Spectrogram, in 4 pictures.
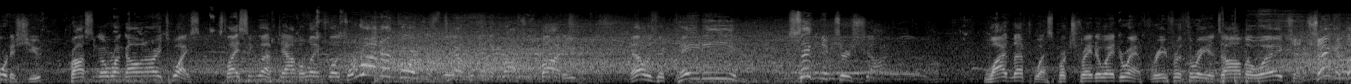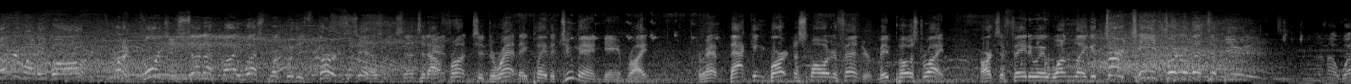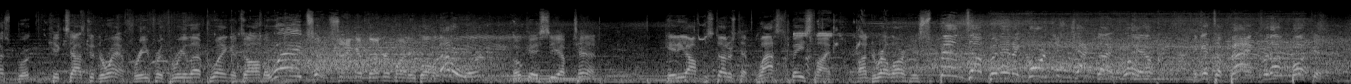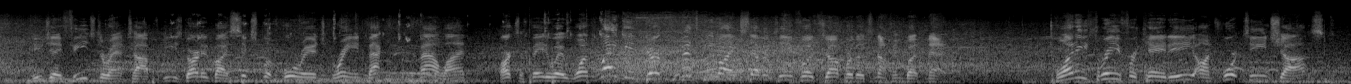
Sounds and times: Speech: 0:00.0 - 0:09.0, 0:09.8 - 0:33.0, 0:33.7 - 0:50.0, 0:51.1 - 0:53.8
Music: 0:31.8 - 0:34.1.

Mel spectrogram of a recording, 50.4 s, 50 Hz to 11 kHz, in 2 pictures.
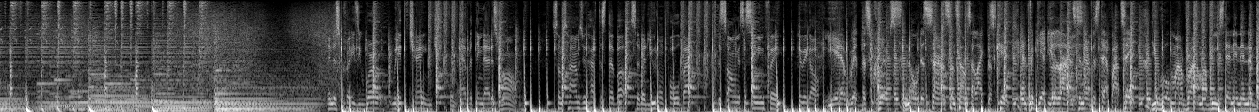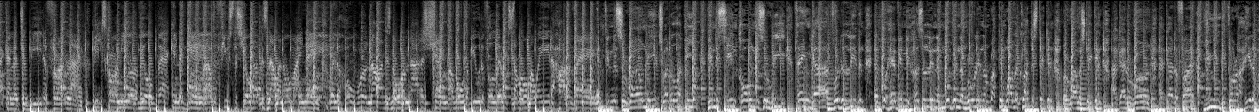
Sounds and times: Hip hop music: 0:00.0 - 0:50.3.

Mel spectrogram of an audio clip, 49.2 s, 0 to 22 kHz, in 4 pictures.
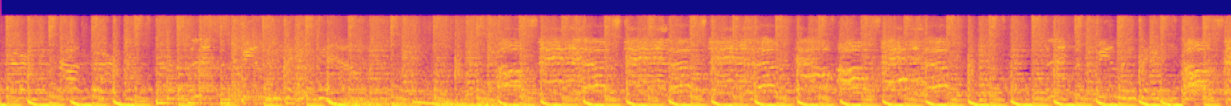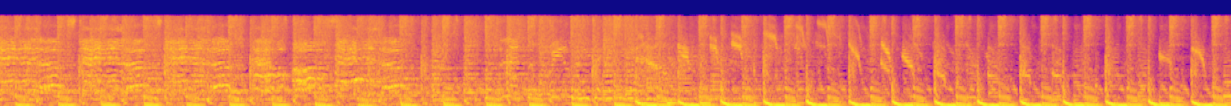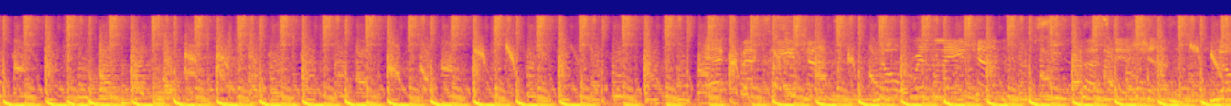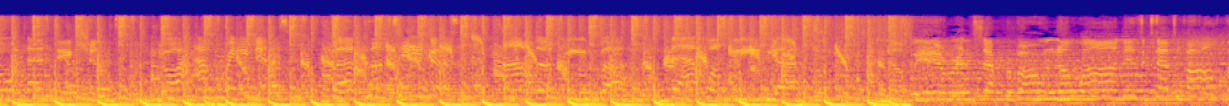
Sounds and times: Trance music: 0:00.0 - 0:49.2.

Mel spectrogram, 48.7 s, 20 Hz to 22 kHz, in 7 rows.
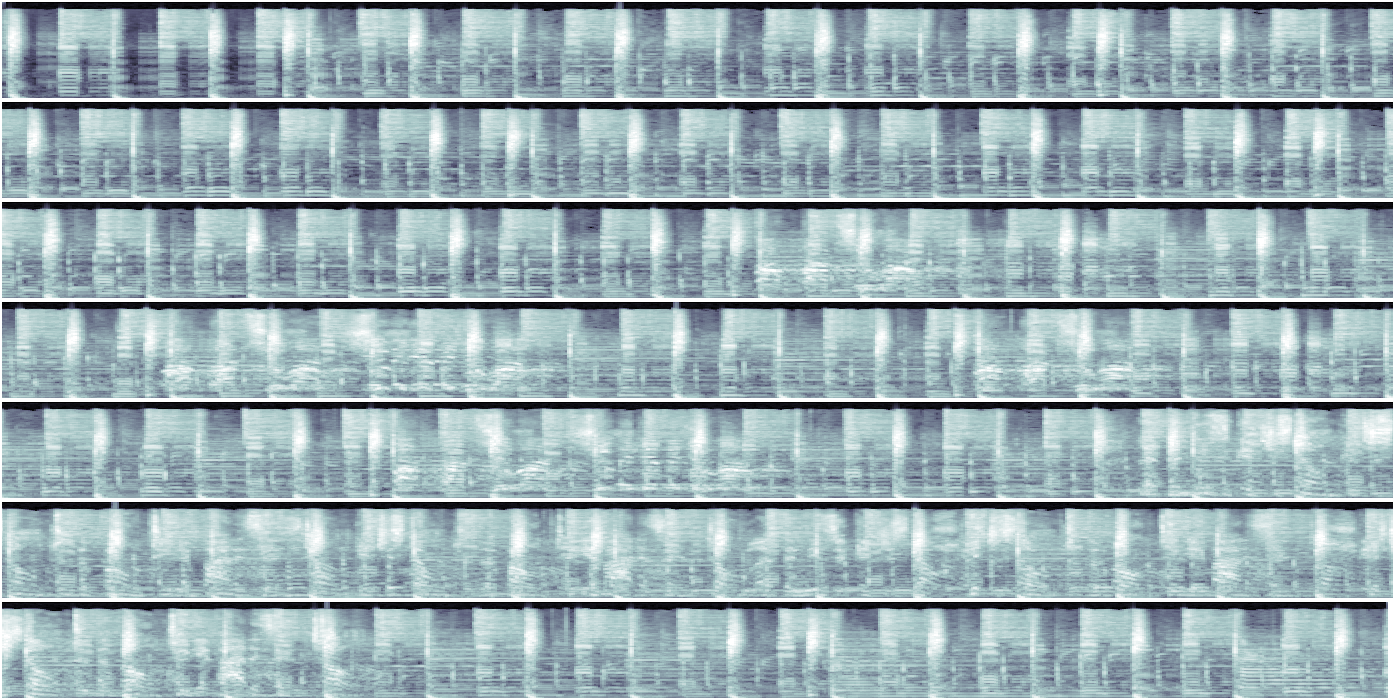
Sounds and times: Drum kit: 0:00.0 - 0:48.6.

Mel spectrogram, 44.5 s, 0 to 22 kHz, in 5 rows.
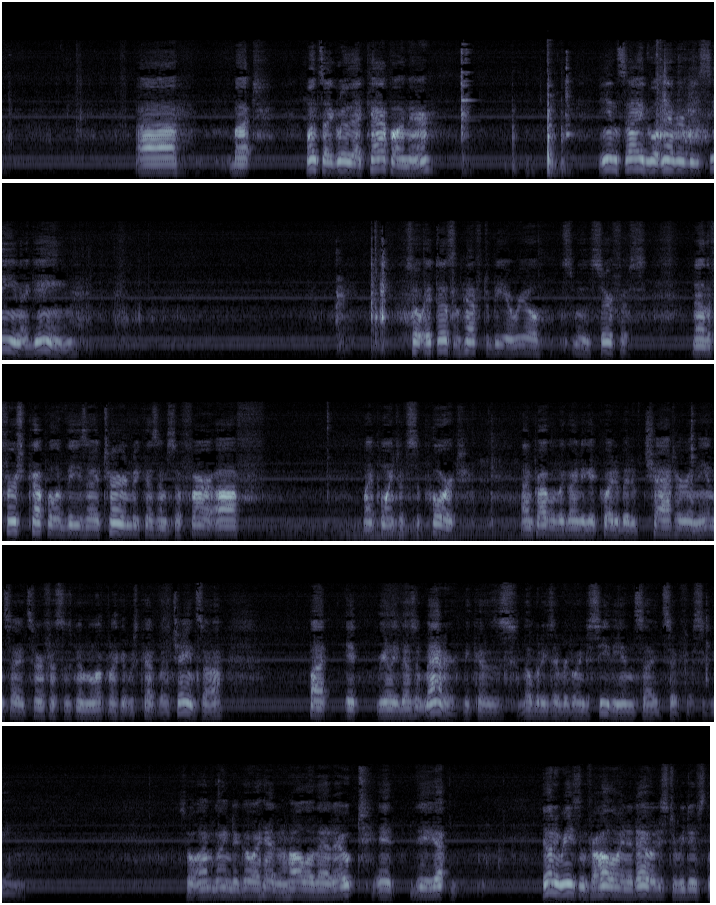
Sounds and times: Hum: 0:00.0 - 0:42.6.

